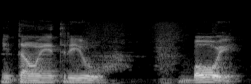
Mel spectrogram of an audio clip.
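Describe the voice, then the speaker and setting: A man's voice: low-pitched, fairly even intonation, darkish tone, lo-fi sound. A Brazilian man teaching a children's music lesson, patient and simple, mooing like a cow and strumming a guitar to show sounds. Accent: Brazilian Portuguese. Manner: slow, patient, with animal sound imitations; plays guitar while explaining.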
